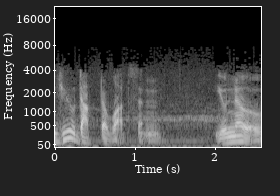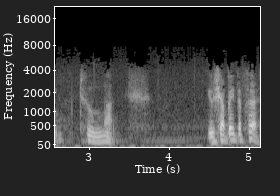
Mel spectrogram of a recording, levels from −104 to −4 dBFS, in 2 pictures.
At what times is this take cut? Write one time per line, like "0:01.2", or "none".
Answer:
0:02.8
